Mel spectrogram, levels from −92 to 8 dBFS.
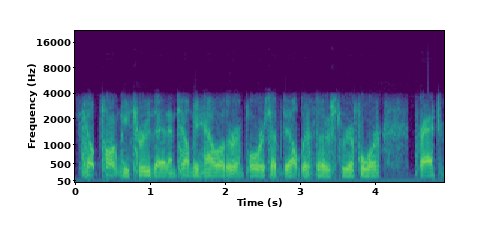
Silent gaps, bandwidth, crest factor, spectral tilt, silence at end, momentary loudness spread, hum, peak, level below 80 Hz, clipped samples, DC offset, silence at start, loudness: none; 4.1 kHz; 14 dB; -9.5 dB/octave; 0 s; 4 LU; none; -2 dBFS; -54 dBFS; under 0.1%; under 0.1%; 0.05 s; -17 LUFS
